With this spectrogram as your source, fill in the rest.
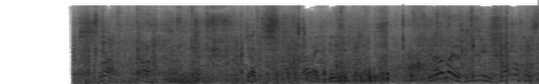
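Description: Hockey sticks clack on ice.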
